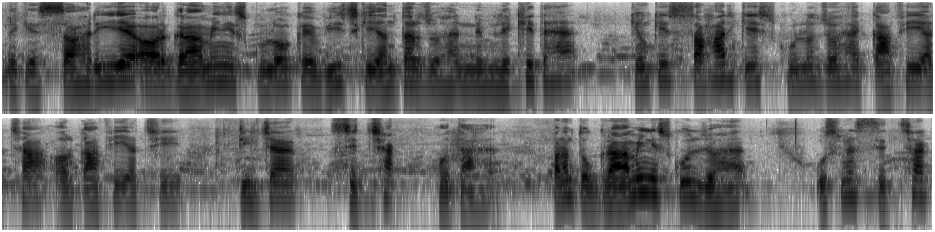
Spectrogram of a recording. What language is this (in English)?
Hindi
